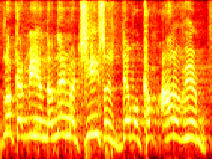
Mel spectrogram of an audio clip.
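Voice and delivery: commanding exorcist. Retold or imitated. Friend casting out a devil.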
